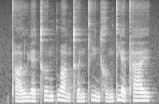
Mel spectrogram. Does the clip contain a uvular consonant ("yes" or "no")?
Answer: no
